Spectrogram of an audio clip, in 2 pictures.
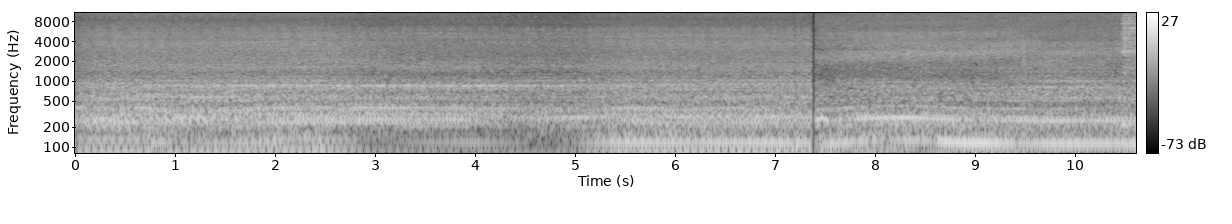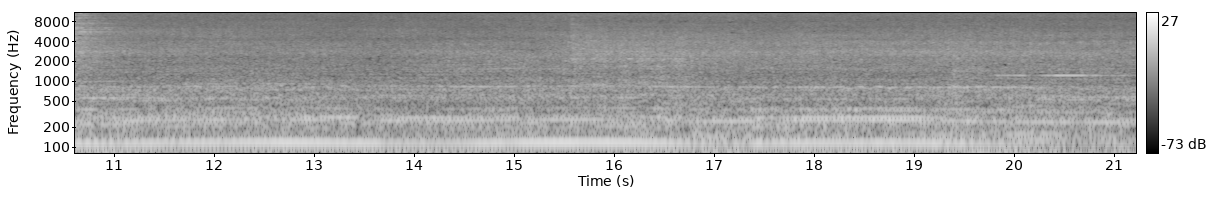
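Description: Propane forklift's engine running steadily as it drives across a concrete floor. A short steady tone sounds near the end.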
